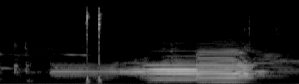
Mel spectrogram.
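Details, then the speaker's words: Philips hand mixer switched on: two clicks, then a steady buzzing hum with no speed build-up, motor stalled and not spinning; rust found inside on disassembly. "kan cuma dengung aja jadi di sini tidak mau berputar"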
